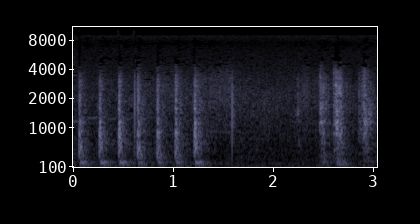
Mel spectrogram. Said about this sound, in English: An hour after phoning her, you drive to a modest little apartment building on Fountain Avenue near Coenga. Curious, but still cautious, you knock lightly on the door.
